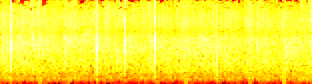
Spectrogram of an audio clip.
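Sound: audience applause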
